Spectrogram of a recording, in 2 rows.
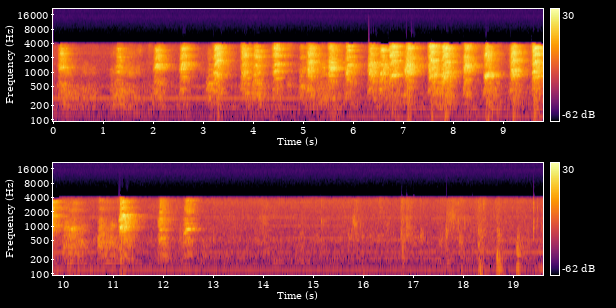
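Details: Alice, a female black and white tricolor English Springer Spaniel puppy aged seven weeks, filmed 5/17/09, gives a rapid run of high, yappy barks about twice a second for twelve seconds, then falls mostly quiet with faint scattered sounds.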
